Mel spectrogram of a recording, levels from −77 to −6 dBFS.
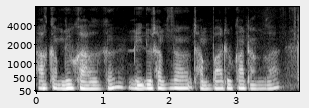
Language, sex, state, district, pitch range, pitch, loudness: Wancho, male, Arunachal Pradesh, Longding, 125-135 Hz, 130 Hz, -15 LUFS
